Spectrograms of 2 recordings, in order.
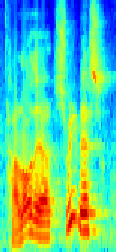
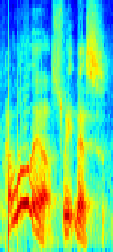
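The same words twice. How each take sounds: First: Sing-song high "Hello there, sweetness"; teasing high-pitched hello to the sweetness; mock greeting. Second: Very high squeaky "Hello there, sweetness"; hammed-up squeaky greeting to the sweetness; mock greeting. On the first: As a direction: greet the flavour like a cheeky cartoon. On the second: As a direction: squeal a hello at the sugary flavour.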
